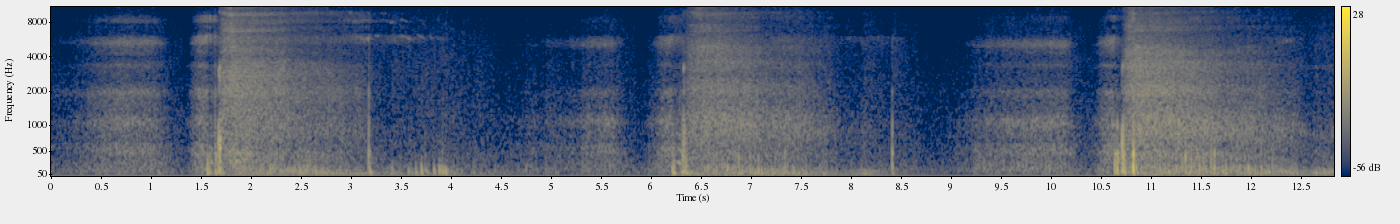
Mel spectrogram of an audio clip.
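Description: Slow, snorting, rustling breaths about 13 a minute, with clicks and a rough low flutter on some breaths; snoring.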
